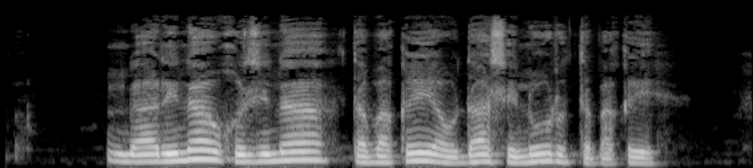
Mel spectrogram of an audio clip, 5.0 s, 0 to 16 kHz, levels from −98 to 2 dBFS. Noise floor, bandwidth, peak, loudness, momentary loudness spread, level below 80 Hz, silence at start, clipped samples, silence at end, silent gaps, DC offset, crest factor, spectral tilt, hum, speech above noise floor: -82 dBFS; 11 kHz; -6 dBFS; -21 LUFS; 9 LU; -64 dBFS; 0.7 s; under 0.1%; 0.65 s; none; under 0.1%; 14 dB; -7 dB/octave; none; 62 dB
